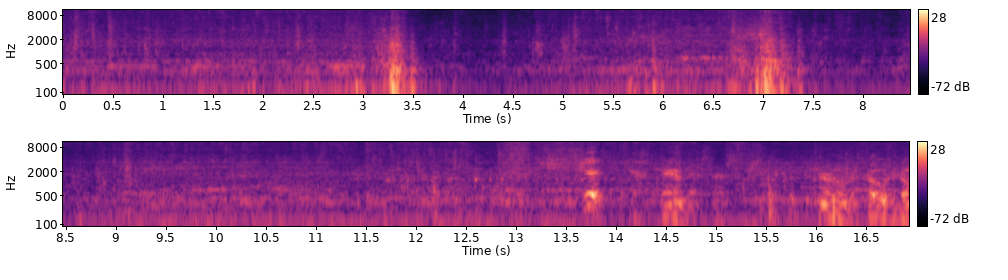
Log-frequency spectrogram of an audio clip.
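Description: Hot water runs steadily from a kitchen tap into a sink, a continuous splashing hiss with a couple of brief bumps, while a person talks over it.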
